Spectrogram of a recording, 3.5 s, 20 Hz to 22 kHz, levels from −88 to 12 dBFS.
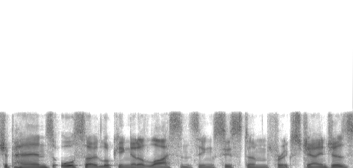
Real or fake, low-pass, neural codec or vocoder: real; 7.2 kHz; none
